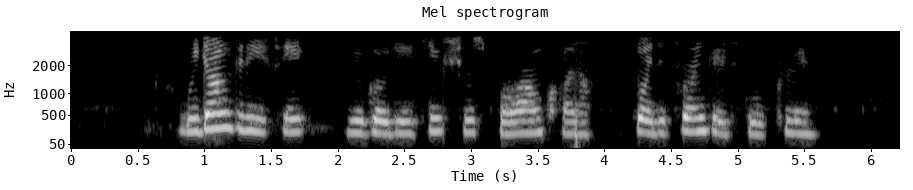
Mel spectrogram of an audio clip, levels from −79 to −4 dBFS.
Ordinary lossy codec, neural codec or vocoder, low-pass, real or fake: none; codec, 44.1 kHz, 3.4 kbps, Pupu-Codec; 3.6 kHz; fake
